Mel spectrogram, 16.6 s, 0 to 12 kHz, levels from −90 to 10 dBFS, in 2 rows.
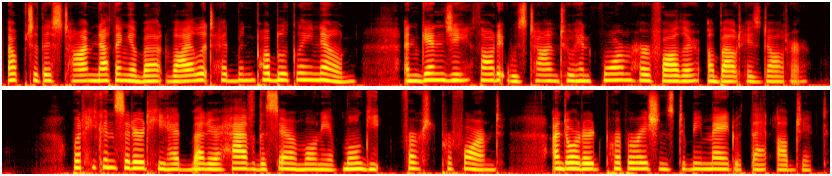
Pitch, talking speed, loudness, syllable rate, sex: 220 Hz, 165 wpm, -18 LUFS, 5.0 syllables/s, female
